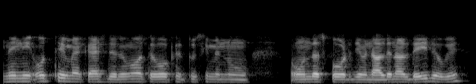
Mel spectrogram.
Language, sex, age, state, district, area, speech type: Punjabi, male, 18-30, Punjab, Fazilka, rural, conversation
